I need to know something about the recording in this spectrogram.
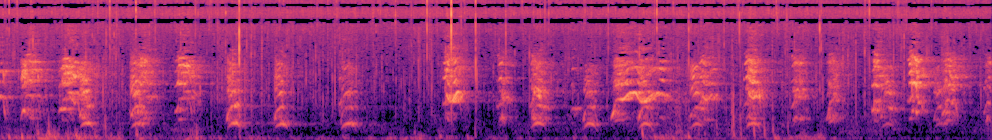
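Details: Beagles Rio and Ripley are hot on a snowshoe hare's trail in snowy woods with sleet and rain falling. They give a steady run of short, ringing bays, roughly two every second, with clear pauses between them and little other noise.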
